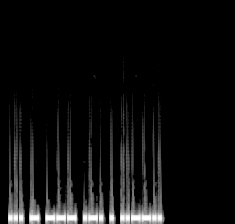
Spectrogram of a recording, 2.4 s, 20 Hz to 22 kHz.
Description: Morse code, heard as a keyed tone, about 46 wpm, 700 Hz. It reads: STORE?
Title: Sentences from Top 1000 Words - Review Part 5 - 45wpm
